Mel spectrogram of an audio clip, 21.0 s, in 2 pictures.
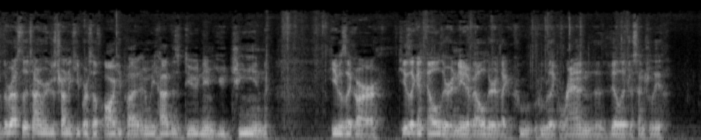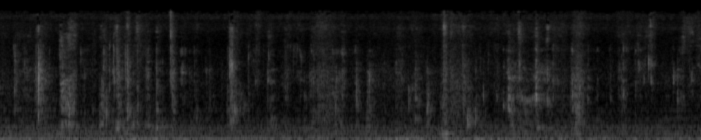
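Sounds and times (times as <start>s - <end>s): low steady hum: 0.0s - 21.0s
wet chewing clicks: 10.2s - 21.0s.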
